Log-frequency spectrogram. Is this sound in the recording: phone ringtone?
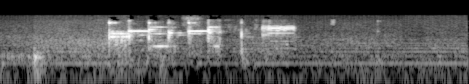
yes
